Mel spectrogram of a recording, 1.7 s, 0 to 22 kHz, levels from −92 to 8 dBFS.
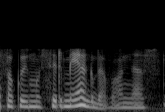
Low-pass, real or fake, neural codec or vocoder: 3.6 kHz; real; none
